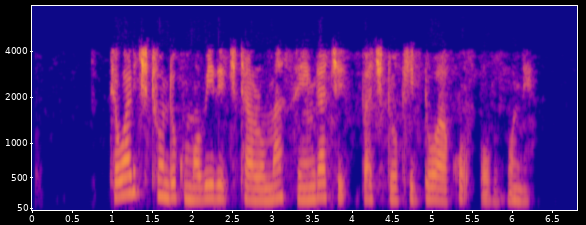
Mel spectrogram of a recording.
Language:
Ganda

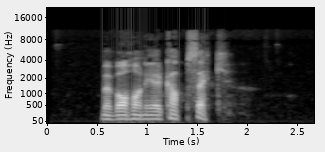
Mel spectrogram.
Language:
Swedish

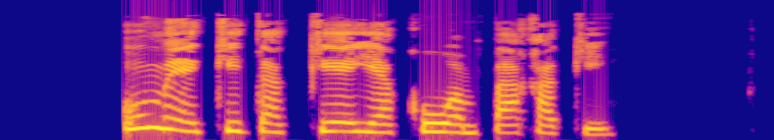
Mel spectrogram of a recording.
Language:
Corongo Ancash Quechua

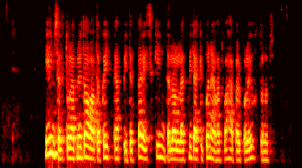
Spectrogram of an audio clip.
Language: Estonian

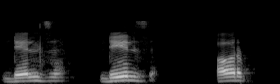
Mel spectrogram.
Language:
Urdu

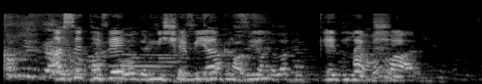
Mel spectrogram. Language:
Georgian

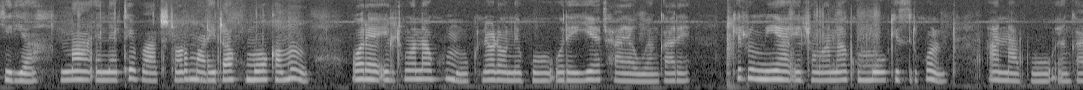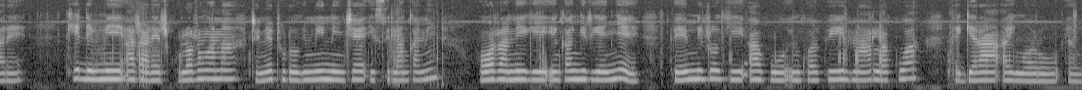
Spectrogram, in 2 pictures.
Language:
Masai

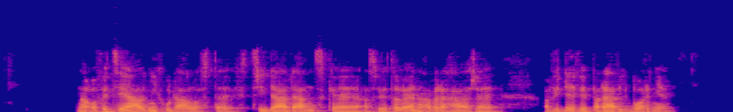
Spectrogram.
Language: Czech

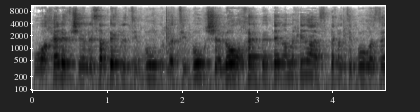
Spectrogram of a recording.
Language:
Hebrew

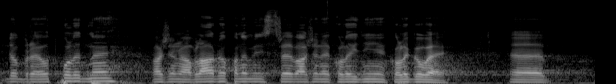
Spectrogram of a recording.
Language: Czech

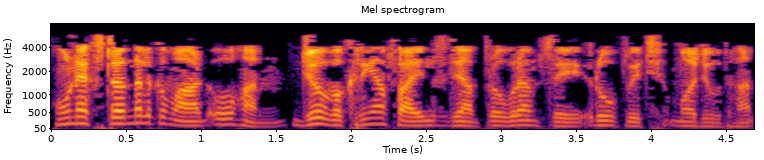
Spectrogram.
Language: Punjabi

